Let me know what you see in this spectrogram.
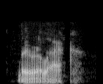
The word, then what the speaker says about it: Leralak: How do you spell that? – L-E-R-A-L-A-K. Lerilac.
